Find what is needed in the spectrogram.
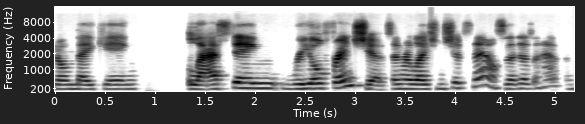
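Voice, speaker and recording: Here a woman speaks in a North Carolina accent. Her pitch is medium and her intonation fairly even. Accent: Southern US (North Carolina). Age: 20s. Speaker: podcast guest. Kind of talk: casual interview chat.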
